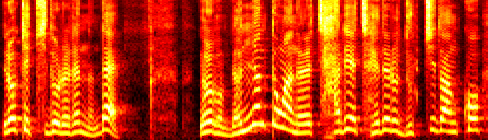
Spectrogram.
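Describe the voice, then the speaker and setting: A Buddhist nun gives a dharma talk, her voice rising and falling with expressive swings. She tells her stories in an animated way and often stops to ask her audience questions. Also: medium pitch, brisk.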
